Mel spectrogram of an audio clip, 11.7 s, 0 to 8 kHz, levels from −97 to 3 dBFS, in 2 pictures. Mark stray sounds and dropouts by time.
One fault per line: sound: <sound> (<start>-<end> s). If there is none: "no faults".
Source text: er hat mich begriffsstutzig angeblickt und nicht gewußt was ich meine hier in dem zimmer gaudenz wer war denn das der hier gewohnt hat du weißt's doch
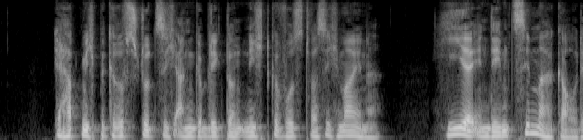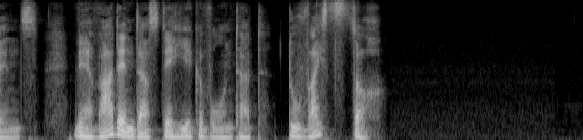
no faults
